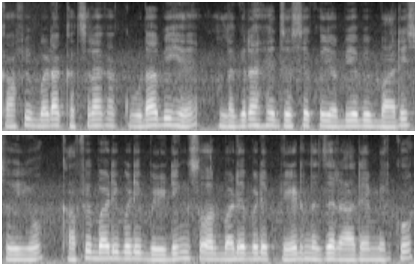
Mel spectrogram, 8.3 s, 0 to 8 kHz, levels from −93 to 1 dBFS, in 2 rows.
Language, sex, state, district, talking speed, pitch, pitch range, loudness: Hindi, male, Rajasthan, Bikaner, 220 wpm, 135 Hz, 125-145 Hz, -15 LUFS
